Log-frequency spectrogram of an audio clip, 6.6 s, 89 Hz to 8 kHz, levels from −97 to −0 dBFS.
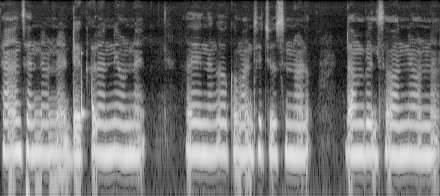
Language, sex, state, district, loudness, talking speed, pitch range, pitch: Telugu, female, Andhra Pradesh, Sri Satya Sai, -16 LUFS, 120 wpm, 230-240 Hz, 235 Hz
